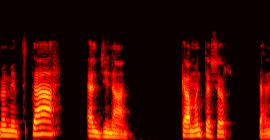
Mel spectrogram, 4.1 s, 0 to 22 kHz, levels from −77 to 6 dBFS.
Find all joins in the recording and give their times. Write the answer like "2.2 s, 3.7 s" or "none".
none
